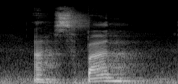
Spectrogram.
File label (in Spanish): hoja, yanesha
